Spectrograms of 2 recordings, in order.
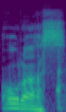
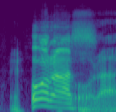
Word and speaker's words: horas: bird on our 48 horas poster, please. Horas. Horas. Is that how you'd say it? Probably. Yeah. Yeah. At least they did it. You would not pronounce the H.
